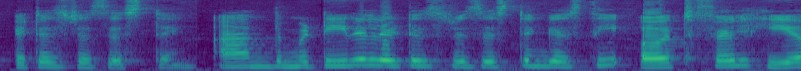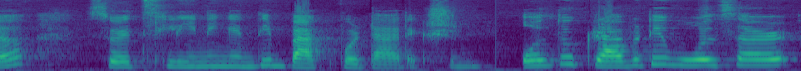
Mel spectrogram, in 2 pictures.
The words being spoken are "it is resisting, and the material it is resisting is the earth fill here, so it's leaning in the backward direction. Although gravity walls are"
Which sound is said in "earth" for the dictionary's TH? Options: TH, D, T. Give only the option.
T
